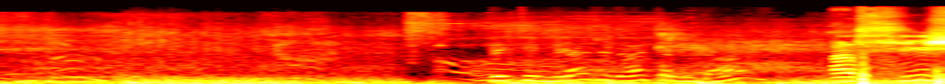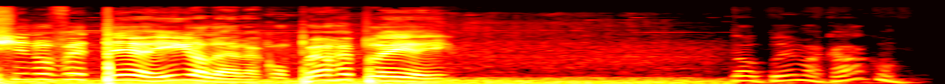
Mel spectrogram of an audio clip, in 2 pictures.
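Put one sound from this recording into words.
A huge dragon breathes fire with a deep, roaring rush.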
